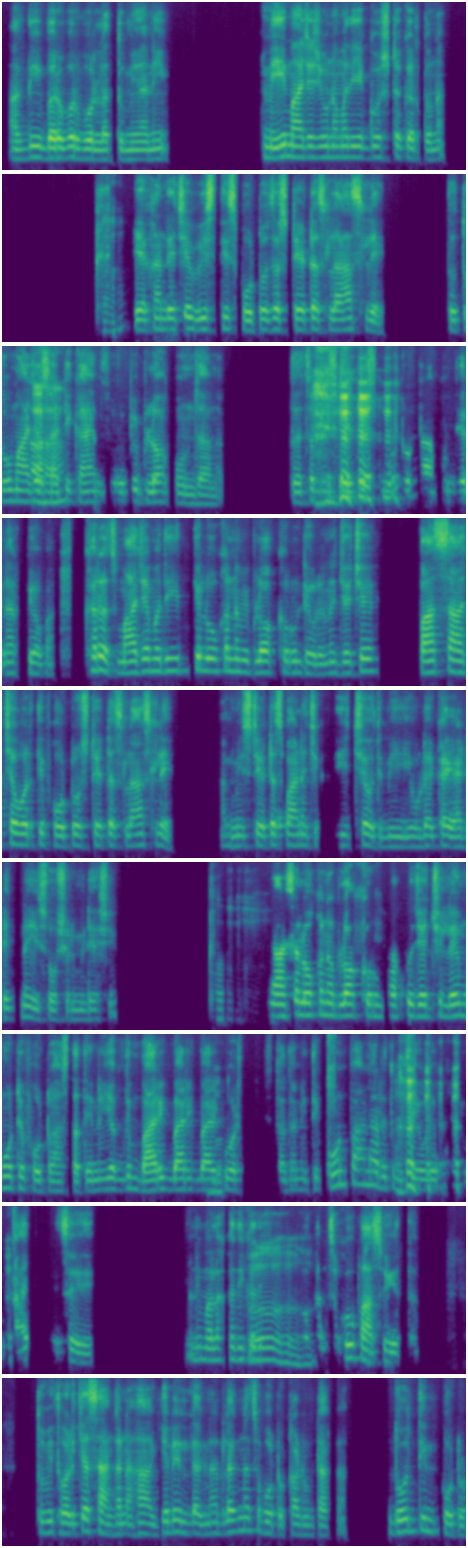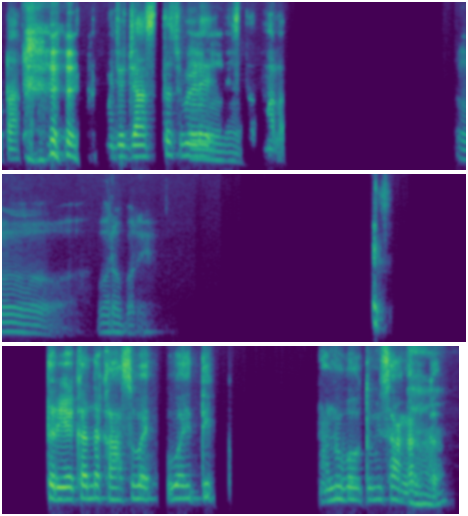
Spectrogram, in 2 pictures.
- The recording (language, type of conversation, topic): Marathi, podcast, फोटो काढायचे की अनुभवात राहायचे, तुम्ही काय निवडता?
- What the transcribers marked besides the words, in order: static; distorted speech; in English: "स्टेटसला"; in English: "स्टेटस"; laugh; in English: "स्टेटसला"; in English: "स्टेटस"; in English: "ॲडिक्ट"; other background noise; unintelligible speech; laugh; chuckle; unintelligible speech; drawn out: "हो"; cough; swallow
